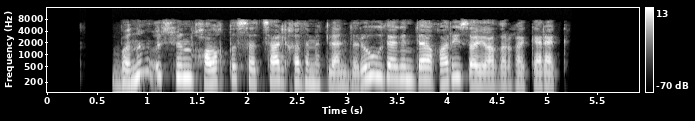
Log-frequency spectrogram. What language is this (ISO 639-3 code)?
bak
